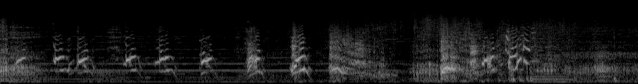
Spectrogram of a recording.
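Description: Young mountain lion cubs giving short, high chirping calls in quick succession, about three a second, with a louder cluster of calls in the second half; soft film music runs underneath.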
